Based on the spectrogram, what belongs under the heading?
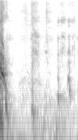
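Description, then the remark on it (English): A few short, sharp dog barks in quick succession, moderately loud, with the first yelp the strongest and brief quiet gaps between the rest. “Yeah, my dog's out.”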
